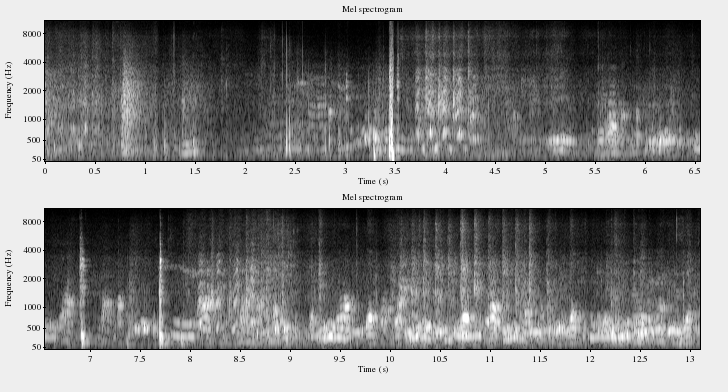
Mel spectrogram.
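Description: Pigeons at a loft, a new pair among them, cooing softly in repeated low bursts close by, with someone talking throughout and a sharp knock partway in.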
